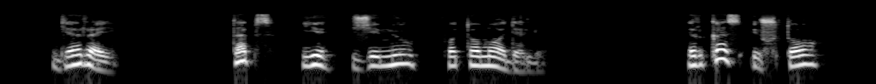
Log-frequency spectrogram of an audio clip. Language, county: Lithuanian, Klaipėda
